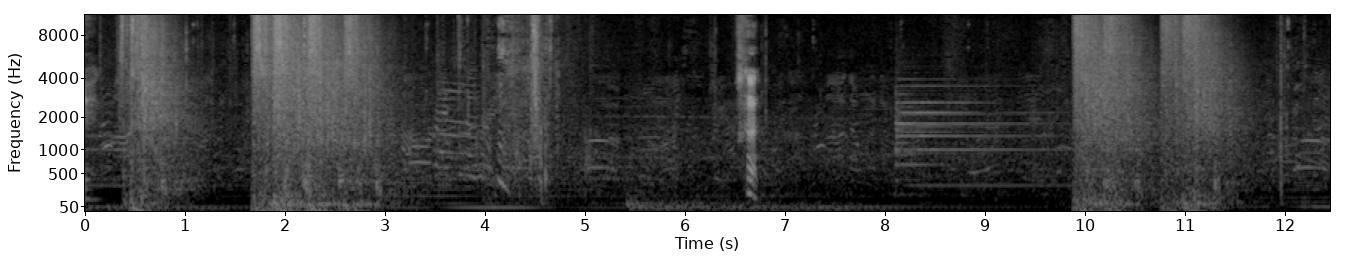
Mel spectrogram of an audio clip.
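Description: Gunfire in Assassin's Creed 3 Remastered comes in several loud, crackling volleys with one sharp standalone shot midway. Game voices and other sounds run between the bursts.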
